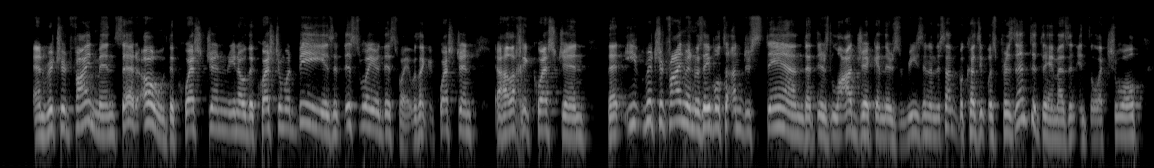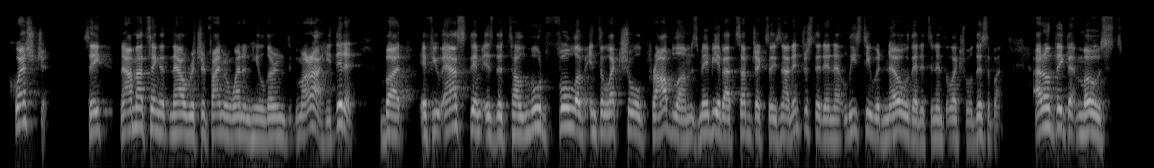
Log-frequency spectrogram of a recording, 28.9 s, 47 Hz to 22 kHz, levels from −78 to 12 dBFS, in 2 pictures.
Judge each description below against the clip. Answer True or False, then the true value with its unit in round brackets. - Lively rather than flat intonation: False (4.4 semitones)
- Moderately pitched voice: True (170 Hz)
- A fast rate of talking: True (215 wpm)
